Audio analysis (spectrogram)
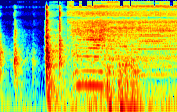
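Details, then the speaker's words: Jeep with newly installed ACES Fusion EFI, key on: click then steady loud electric hum of the fuel pump priming with engine not running; pump is noisy but drowned out once the engine runs. "Hear the fuel pump run. Fuel pump's noisy, but so is this [music] thing, so once it's running, you don't hear anything."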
